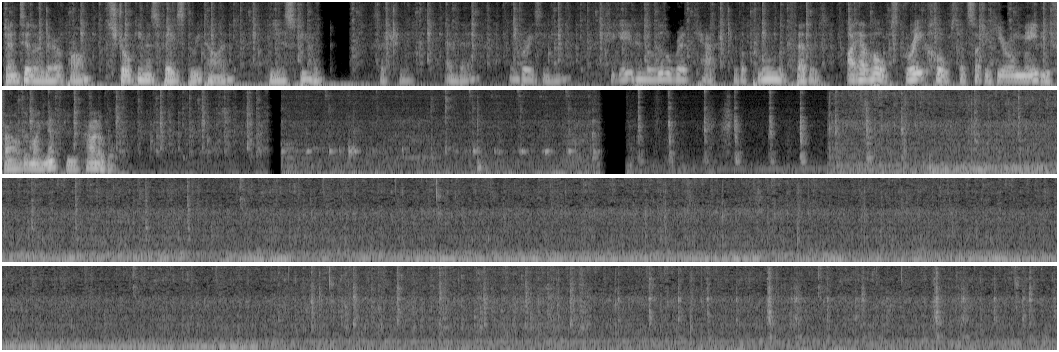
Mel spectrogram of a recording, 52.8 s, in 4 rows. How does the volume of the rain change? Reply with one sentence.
The loudness of the rain stays about the same.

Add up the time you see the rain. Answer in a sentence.
You can hear the rain for 29 seconds altogether.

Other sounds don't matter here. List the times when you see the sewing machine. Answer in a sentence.
You can't hear the sewing machine here.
